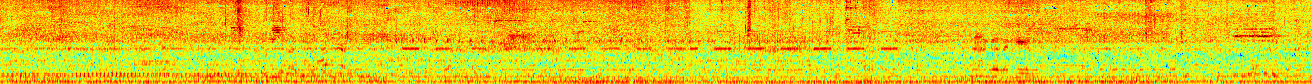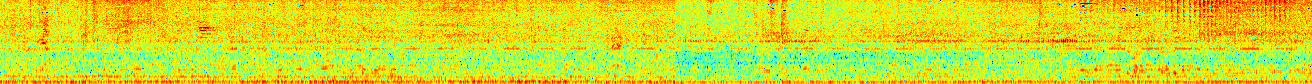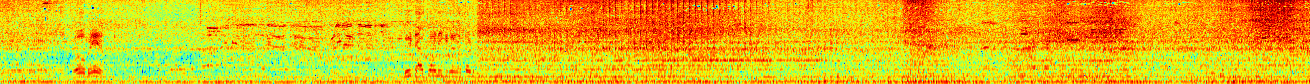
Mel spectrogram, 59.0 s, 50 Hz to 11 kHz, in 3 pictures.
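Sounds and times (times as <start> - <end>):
road traffic rumble: 0.0 - 59.0
people talking: 2.0 - 8.6, 11.2 - 18.0, 18.8 - 26.3, 28.0 - 41.0, 41.7 - 46.7.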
